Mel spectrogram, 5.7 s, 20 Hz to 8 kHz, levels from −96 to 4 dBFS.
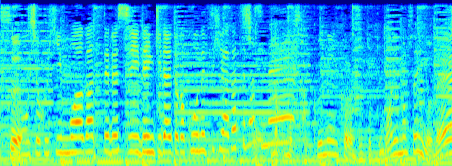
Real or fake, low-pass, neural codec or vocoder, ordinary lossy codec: real; 7.2 kHz; none; none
